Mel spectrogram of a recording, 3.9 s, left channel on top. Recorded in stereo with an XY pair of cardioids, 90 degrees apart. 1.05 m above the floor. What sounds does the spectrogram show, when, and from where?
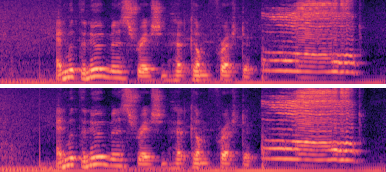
0.6 s a man speaking: 35° left, 1.4 m
2.6 s a baby crying: 30° right, 1.5 m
